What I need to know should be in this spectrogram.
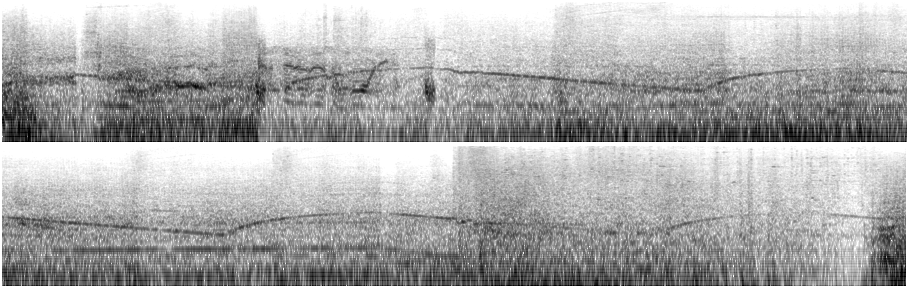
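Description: A police siren wails up and down steadily.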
